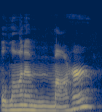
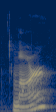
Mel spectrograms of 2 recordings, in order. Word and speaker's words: Maher: I think I'm pronounc Maher Maher. She has the same name as Bill Maher.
